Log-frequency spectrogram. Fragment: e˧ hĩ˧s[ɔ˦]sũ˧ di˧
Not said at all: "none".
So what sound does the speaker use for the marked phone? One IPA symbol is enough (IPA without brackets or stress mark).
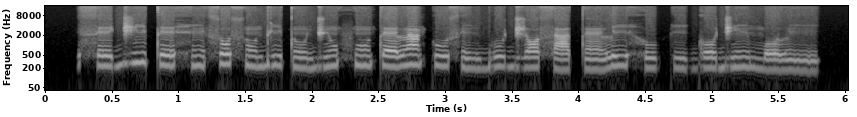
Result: o˦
